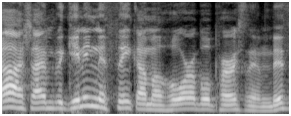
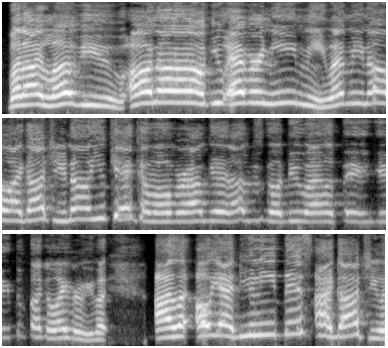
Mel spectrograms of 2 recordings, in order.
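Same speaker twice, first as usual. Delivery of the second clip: much higher, loud sing-song mock voice; high cartoon voice flipping between love and go away; mock clingy-dismissive; 12 semitones higher, 6 dB louder than usual. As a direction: play both pushy and loving, hammed-up. Acting out mixed signals to friends.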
